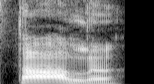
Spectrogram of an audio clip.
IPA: tálə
